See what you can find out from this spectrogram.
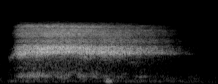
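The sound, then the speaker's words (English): A single long exhalation empties the lungs completely during a relaxation breathing exercise: a steady, breathy rush of air that starts quickly, holds for well over a second, then fades out, with no voice. “you want to exhale your lungs completely. Relax your shoulders, relax your neck, and breathe out.”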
